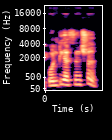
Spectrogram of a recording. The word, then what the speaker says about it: quintessential: the 7th word is quintessential so calico a quintessential no no no no ok look at this year it's quintessential it's clearly written you're Quinn to central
